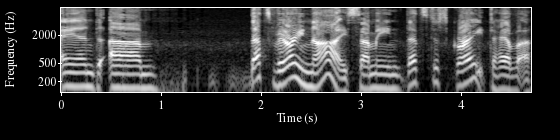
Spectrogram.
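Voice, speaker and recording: Talking at a very slow pace, a man with a fairly high pitch has a bright, sharp tone. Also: lively intonation. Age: 60s. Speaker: commentary YouTuber. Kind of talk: opinion commentary. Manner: animated; halting.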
